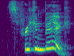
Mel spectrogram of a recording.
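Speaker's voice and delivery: high, loud burst of amazement; amazed outburst. Real, not acted. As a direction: blurt it out, stunned by the size. Unboxing the huge new iMac.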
